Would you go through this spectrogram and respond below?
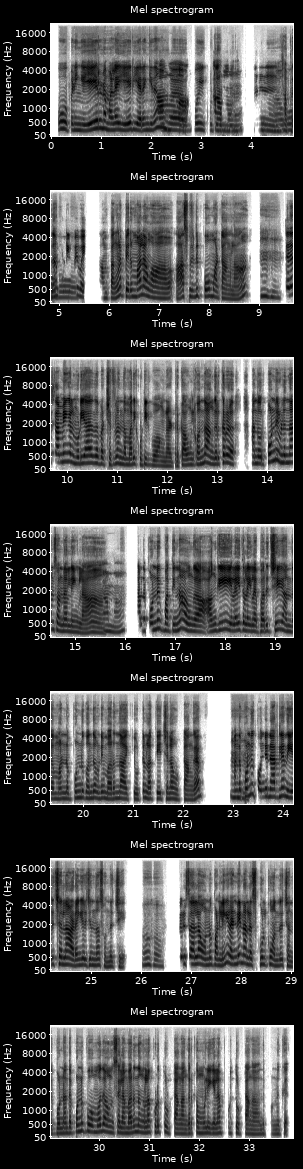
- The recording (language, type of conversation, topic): Tamil, podcast, உங்கள் கற்றல் பயணத்தை ஒரு மகிழ்ச்சி கதையாக சுருக்கமாகச் சொல்ல முடியுமா?
- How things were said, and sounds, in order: drawn out: "அவுங்க"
